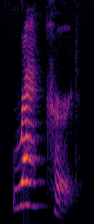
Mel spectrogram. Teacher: if it's a noun, it's pronounced as record. The first syllable is stressed. Record. This O changes.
